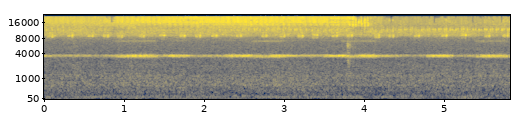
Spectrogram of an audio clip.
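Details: Night chorus of crickets in southern Crimea during a night breeze, a continuous high-pitched trill pulsing softly in strength, set against steady windy rushing noise.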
